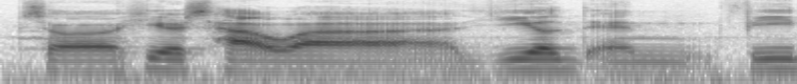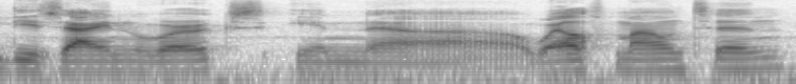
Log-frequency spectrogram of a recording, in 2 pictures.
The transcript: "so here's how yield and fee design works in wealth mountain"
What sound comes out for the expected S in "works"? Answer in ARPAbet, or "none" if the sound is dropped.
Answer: S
